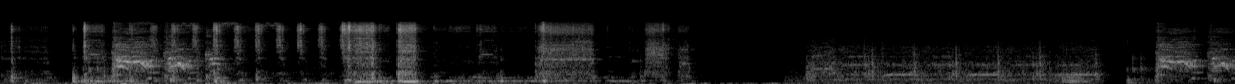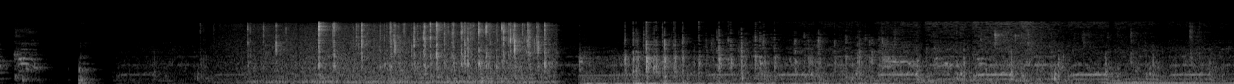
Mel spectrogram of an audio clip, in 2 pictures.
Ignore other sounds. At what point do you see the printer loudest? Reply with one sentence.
The loudest moment of the printer is at 4 seconds.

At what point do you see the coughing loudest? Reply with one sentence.
The loudest moment of the coughing is at 1 second.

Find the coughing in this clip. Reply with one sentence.
The coughing can be heard from 0.8 to 2.2 s, from 11.2 to 13.2 s and from 21.1 to 22.9 s.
